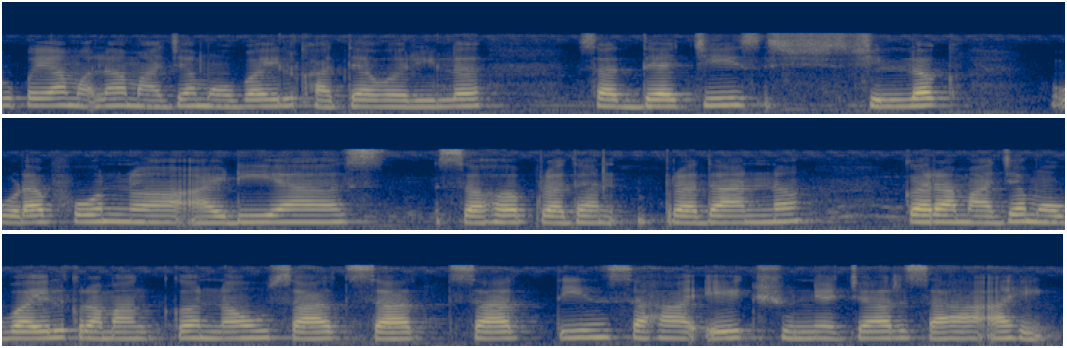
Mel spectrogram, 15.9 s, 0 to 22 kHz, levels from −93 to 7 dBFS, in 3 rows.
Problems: none marked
